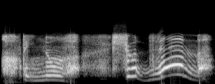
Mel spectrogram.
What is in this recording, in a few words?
taking fire friendly, gendermerie fem; vo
